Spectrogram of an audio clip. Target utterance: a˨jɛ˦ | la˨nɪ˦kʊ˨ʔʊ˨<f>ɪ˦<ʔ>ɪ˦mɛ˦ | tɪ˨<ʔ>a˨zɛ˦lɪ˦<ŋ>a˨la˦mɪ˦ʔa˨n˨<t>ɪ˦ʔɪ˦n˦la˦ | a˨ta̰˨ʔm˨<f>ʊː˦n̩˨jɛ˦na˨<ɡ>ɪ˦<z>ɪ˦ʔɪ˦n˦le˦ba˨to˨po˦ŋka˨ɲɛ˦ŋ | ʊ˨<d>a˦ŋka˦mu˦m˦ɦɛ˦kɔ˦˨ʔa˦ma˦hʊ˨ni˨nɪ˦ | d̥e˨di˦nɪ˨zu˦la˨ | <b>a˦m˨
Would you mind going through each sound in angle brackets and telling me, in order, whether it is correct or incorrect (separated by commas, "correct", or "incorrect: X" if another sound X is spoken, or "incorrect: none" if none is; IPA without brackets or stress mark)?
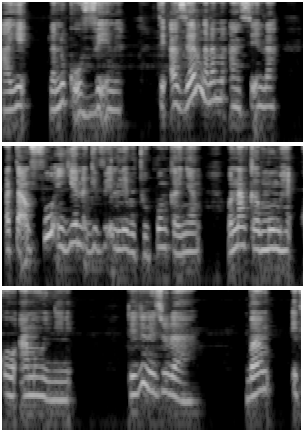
incorrect: v, correct, correct, correct, incorrect: s, correct, correct, incorrect: v, incorrect: n, correct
